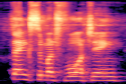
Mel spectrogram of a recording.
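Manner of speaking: normal talking voice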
